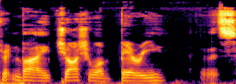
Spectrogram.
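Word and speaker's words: Joshua Barrie: It's written by Joshua Berry. That's how you pronounce his name.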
